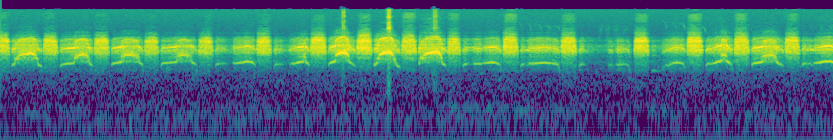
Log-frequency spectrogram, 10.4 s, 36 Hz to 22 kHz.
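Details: At the nest after returning, a male black stork whistles on and on, 3 April 2016 afternoon: rapid, dense run of layered whistled notes, partly rasping, about a hundred per minute with brief lulls.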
